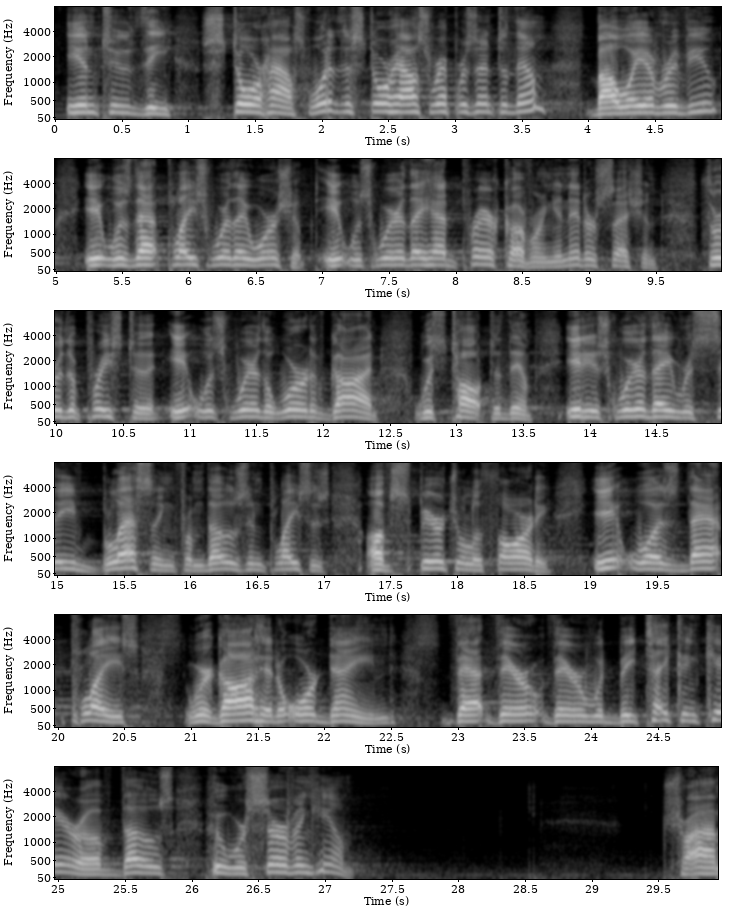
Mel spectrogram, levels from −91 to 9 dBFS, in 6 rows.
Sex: male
